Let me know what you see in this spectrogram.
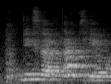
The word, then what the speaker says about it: disertație: Pronunțăm, de fapt, disertație, dacă nu suntem suficient de atenți, da? Și îngrâncenați așa să pronunțăm cumva academia. Scrie disertație. Dar firesc este să pronunți un S intervocalic ca Z.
